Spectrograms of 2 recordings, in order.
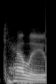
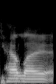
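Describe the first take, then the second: First: It sounds like the common name Kelly. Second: It does not sound like the name Kelly. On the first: The speaker calls it wrong. "not Kelly like the name that so many Survivor players have" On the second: The speaker calls it right. "Kele and not Kelly"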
